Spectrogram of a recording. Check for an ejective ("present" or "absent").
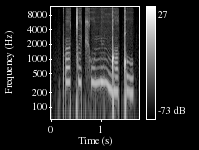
present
